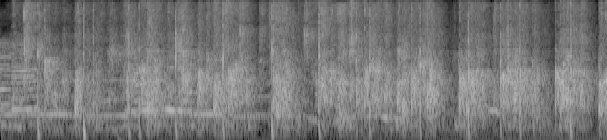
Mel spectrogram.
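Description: A crowd applauds steadily, many hands clapping in a dense, continuous patter with a few louder individual claps standing out, sustained at a fairly strong level throughout.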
